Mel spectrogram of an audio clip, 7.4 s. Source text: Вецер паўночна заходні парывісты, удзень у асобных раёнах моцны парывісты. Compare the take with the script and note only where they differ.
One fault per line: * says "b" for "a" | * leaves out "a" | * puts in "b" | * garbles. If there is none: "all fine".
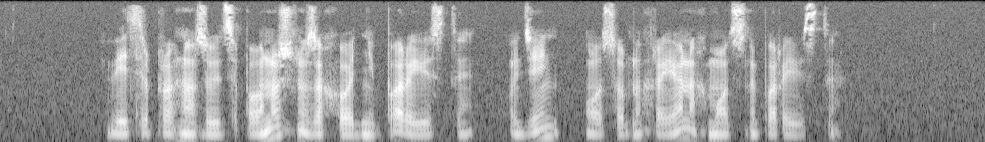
* puts in "прагназуецца"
